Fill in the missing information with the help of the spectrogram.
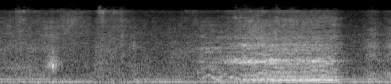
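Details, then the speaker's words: Adult man (a baby's father) snoring with one loud, rough, buzzing inhaled snore over a second long over a steady electrical hum, loud enough to keep the baby from sleeping. "Asimismo podemos escuchar Los Fuertes ronquidos del hombre mientras la mujer graba su hijo Y este tiene una cara de molestia por la interrupción de sus horas de sueño"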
